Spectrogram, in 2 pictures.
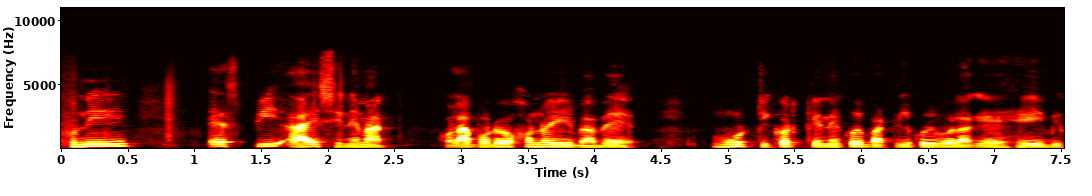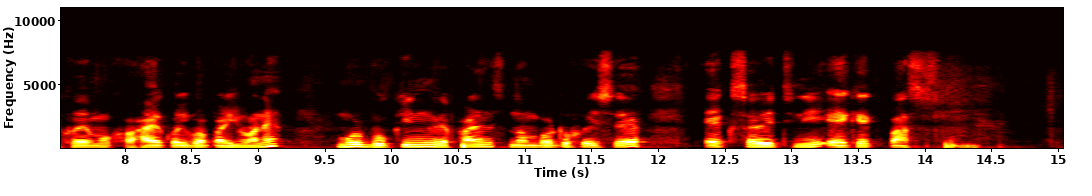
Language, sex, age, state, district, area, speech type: Assamese, male, 18-30, Assam, Dhemaji, rural, read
